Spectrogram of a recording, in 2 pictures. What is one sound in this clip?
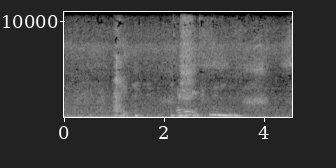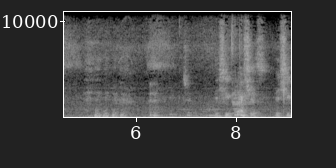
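A woman speaks softly and playfully to a baby nearby.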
